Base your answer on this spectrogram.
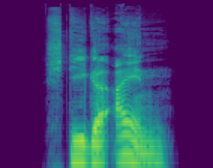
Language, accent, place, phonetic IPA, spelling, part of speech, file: German, Germany, Berlin, [ˌʃtiːɡə ˈaɪ̯n], stiege ein, verb, De-stiege ein.ogg
- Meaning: first/third-person singular subjunctive II of einsteigen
